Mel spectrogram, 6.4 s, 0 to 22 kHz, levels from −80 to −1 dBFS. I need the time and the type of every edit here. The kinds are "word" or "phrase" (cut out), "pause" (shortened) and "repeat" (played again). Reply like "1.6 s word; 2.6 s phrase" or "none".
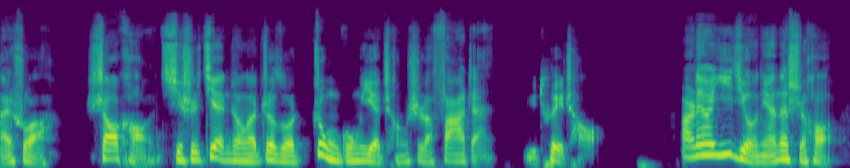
5.0 s pause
